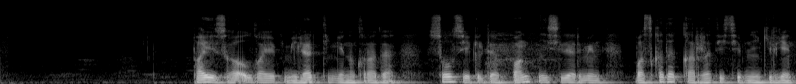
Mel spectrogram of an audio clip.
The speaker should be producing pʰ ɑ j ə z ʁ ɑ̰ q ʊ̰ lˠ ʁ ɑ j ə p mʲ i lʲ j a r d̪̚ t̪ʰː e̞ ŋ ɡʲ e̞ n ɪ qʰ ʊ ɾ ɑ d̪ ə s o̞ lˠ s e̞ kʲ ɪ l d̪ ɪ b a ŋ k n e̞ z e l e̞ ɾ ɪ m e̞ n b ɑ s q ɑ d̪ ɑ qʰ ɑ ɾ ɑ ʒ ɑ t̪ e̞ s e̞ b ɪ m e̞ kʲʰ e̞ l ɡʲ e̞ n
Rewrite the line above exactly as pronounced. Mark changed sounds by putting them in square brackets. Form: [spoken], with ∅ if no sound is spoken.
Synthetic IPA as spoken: pʰ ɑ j ə z ʁ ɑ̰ [ʔ] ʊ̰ lˠ ʁ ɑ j ə p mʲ i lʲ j a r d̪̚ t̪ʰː e̞ ŋ ɡʲ e̞ n ɪ qʰ ʊ ɾ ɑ d̪ ə s o̞ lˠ s e̞ kʲ ɪ l d̪ ɪ b a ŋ k n e̞ [s] e l e̞ ɾ ɪ m e̞ n b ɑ s q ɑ d̪ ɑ qʰ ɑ ɾ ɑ ʒ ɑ t̪ e̞ s e̞ b ɪ [n] e̞ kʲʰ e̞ l ɡʲ e̞ n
